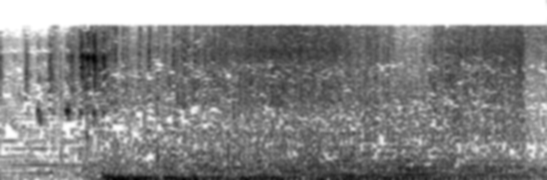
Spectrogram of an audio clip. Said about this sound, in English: What we're looking for is just an imbalance in noise. You hear them popping out of each stack. You have to be able to distinguish each cylinder firing, believe it or not.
